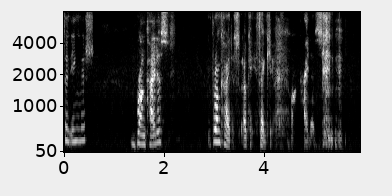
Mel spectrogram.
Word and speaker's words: bronchitis: How is it pronounced in English? Bronchitis.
